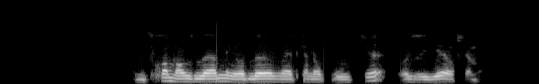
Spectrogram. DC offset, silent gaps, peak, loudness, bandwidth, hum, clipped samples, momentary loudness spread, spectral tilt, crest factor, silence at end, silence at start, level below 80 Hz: under 0.1%; 3.53-3.59 s, 3.87-3.97 s; -4 dBFS; -18 LUFS; 4.1 kHz; none; under 0.1%; 15 LU; -11.5 dB/octave; 16 dB; 0.65 s; 1.35 s; -66 dBFS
